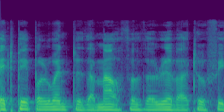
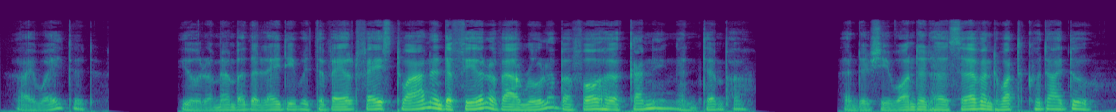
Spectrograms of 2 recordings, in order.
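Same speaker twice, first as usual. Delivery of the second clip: usual speaking voice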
